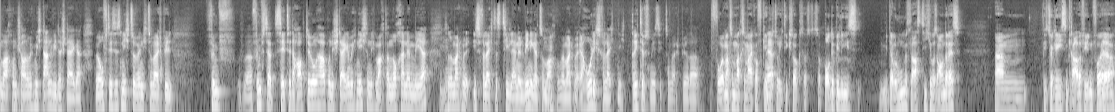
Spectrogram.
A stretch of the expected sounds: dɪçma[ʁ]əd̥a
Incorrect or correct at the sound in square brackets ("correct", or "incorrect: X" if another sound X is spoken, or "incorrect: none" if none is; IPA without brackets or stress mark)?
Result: incorrect: χ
